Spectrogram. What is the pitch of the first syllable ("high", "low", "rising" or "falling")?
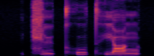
low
